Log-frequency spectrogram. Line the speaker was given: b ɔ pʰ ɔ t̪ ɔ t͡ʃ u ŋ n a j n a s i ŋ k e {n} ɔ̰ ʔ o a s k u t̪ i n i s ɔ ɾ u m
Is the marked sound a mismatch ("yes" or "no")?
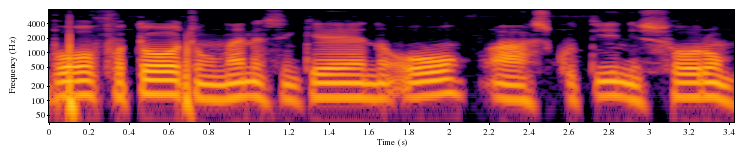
no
